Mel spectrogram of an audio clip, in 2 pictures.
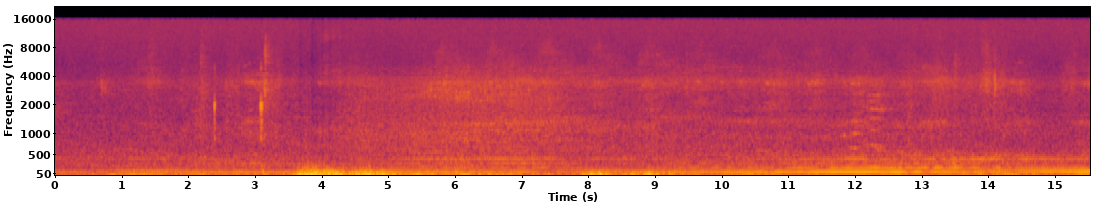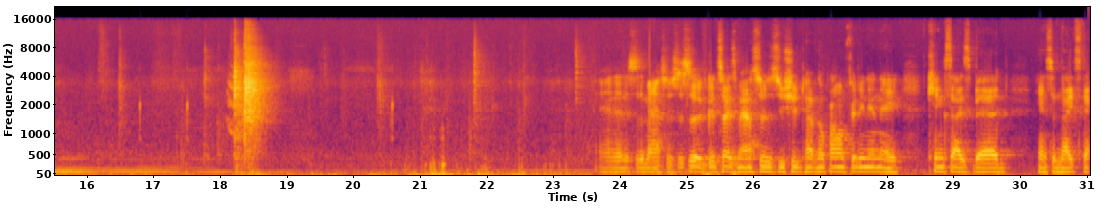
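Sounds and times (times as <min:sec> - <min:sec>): steady low hum: 0:00.0 - 0:31.0
wind buffeting microphone: 0:01.0 - 0:11.9, 0:18.6 - 0:26.3.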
